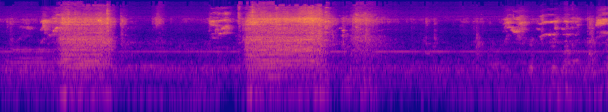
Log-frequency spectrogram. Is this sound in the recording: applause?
no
